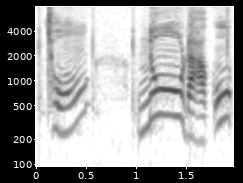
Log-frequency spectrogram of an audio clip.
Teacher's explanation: 결국 종로라고 하는 글자에서는 이응이라고 하는 자음과 리을이라고 하는 자음과 자음이 만나서 비슷한 울림소리, 니은으로 소리가 나는 현상, 이것을 자음동화라 한다는 겁니다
